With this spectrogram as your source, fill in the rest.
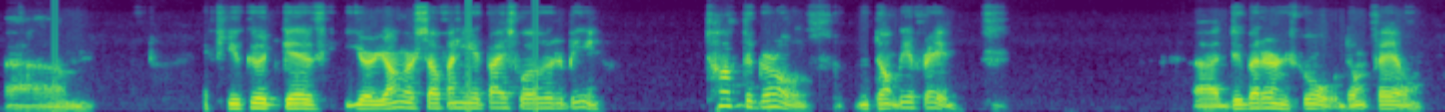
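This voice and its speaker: A teenage boy with an Arizona accent hosts a casual live Q&A from his room as a small YouTuber, using a computer mic. His mid-range voice is animated but a little slow, with frequent pauses; he hesitantly reads viewer questions aloud and answers offhand with lots of ums and likes. The recording is rough, with no echo.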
